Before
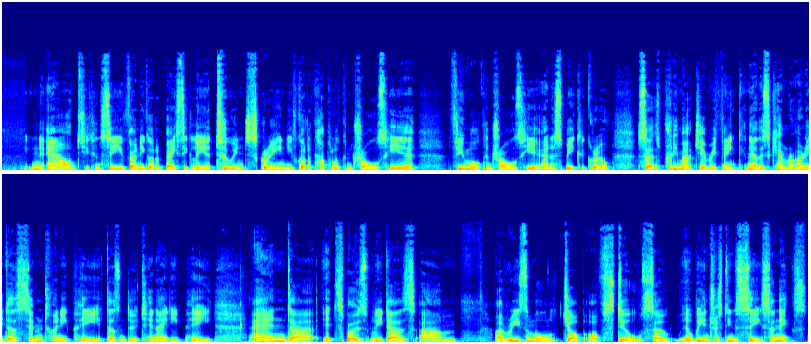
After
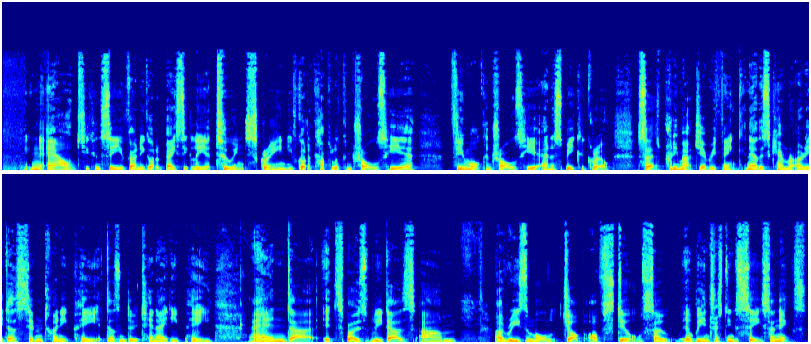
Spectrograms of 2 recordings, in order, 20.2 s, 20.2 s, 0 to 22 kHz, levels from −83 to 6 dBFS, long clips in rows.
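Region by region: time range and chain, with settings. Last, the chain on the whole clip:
11.35–11.86 bell 300 Hz +8.5 dB 1.4 oct + compressor 3:1, threshold -19 dBFS
whole clip: reverb removal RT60 1.7 s; gate -55 dBFS, range -12 dB; bell 13000 Hz +7 dB 0.98 oct

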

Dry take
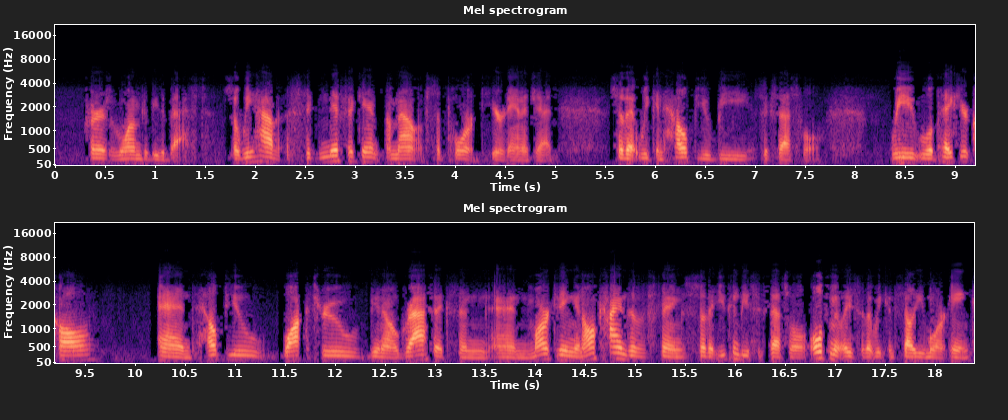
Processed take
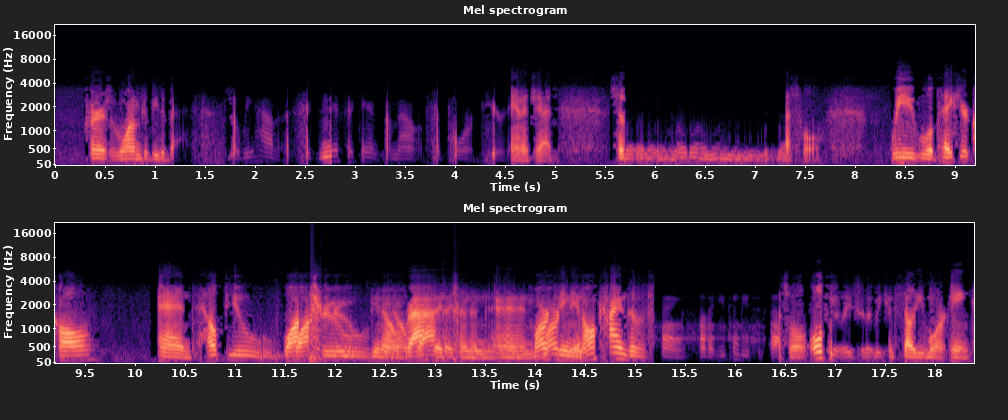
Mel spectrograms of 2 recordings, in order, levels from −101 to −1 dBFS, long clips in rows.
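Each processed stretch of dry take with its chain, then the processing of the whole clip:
1.17–4.56 Chebyshev low-pass 2100 Hz, order 4 + flipped gate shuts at -24 dBFS, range -32 dB
5.69–7.31 regenerating reverse delay 0.106 s, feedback 44%, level -1.5 dB + inverse Chebyshev low-pass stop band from 700 Hz + compressor 2:1, threshold -40 dBFS
11.17–14.51 high shelf 2900 Hz -6 dB + echo 0.104 s -4.5 dB + sustainer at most 65 dB/s
15.18–16.44 vocal tract filter a + low shelf 74 Hz -11 dB
16.96–17.54 Chebyshev band-stop 390–1500 Hz, order 3 + bell 1500 Hz +3.5 dB 0.2 oct + compressor, threshold -36 dBFS
whole clip: dry

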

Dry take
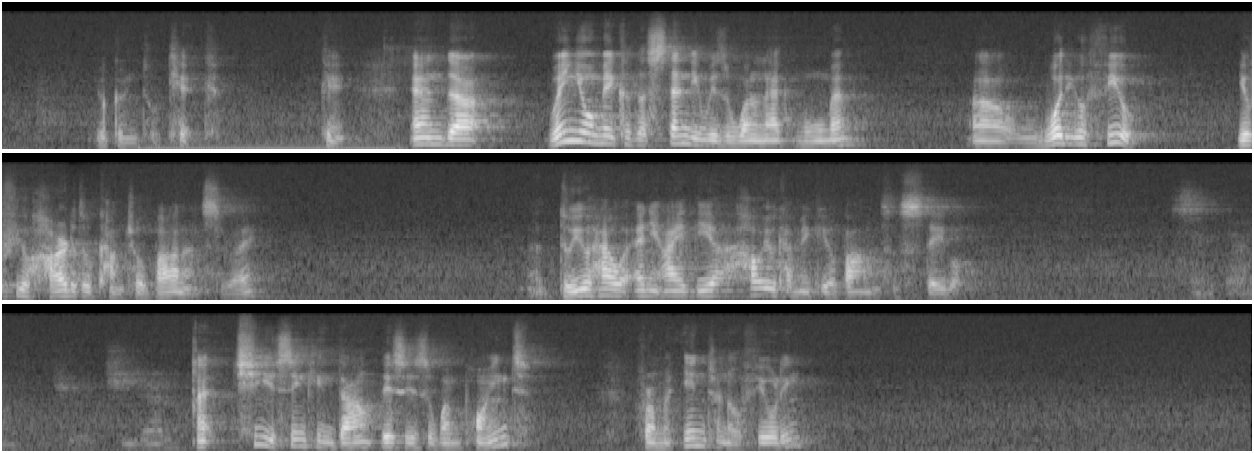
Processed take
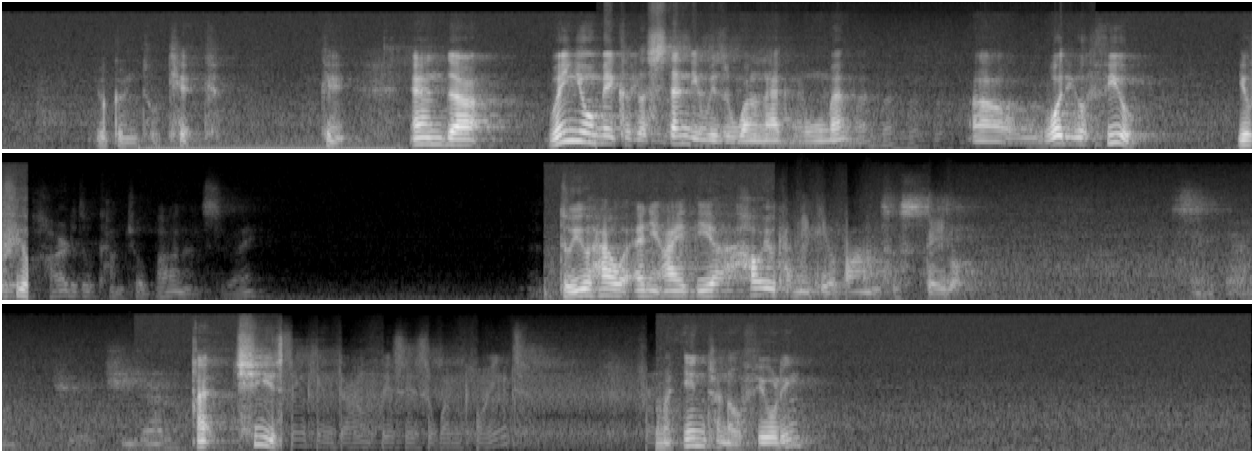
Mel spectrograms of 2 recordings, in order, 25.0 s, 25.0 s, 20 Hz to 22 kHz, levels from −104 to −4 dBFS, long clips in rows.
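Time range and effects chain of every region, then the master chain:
3.97–7.3 median filter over 3 samples + HPF 340 Hz + frequency-shifting echo 0.172 s, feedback 59%, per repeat -69 Hz, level -20 dB
8.51–11.96 passive tone stack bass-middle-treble 10-0-1 + flange 1.2 Hz, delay 4.5 ms, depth 8.7 ms, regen -42%
13.49–17.56 compressor 4:1, threshold -33 dBFS + high shelf 8000 Hz -10.5 dB + Doppler distortion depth 0.29 ms
18.54–21.04 double band-pass 960 Hz, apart 1.7 oct + compressor 2.5:1, threshold -48 dBFS + spectral compressor 4:1
whole clip: dry

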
